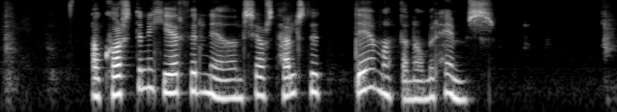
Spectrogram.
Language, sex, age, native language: Icelandic, female, 20-29, Icelandic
